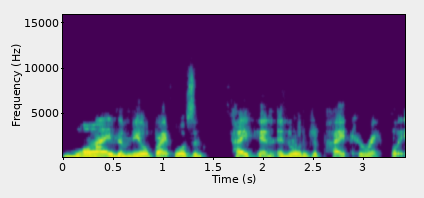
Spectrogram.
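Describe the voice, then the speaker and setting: In a dry, close recording with no echo, a woman with an Australian accent speaks in a somewhat breathy voice with lively intonation. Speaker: payroll association CEO and webinar presenter. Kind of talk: webinar presentation. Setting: online webinar. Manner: fast.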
